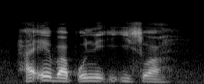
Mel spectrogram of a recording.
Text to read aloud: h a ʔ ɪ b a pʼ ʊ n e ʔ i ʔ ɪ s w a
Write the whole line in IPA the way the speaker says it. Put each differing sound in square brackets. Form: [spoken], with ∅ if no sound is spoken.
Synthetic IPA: h a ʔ ɪ b a pʼ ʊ n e ʔ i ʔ [i] s w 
